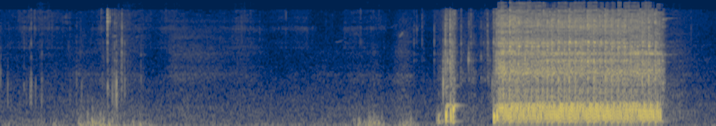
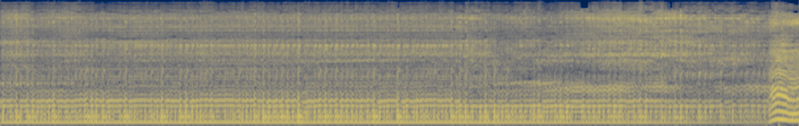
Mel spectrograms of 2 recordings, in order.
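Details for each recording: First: Nitro RC car engine during needle tuning, mixture too rich: a few cranking attempts, then the little engine catches about a second and dies; needle being turned clockwise about half a turn to lean it. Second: Nitro RC engine back at base high-speed needle setting: steady high buzzing idle with quick clean rises and falls on throttle blips; accelerates instantly, well-tuned.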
